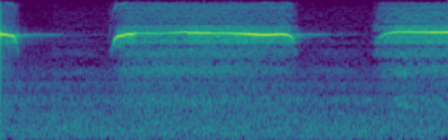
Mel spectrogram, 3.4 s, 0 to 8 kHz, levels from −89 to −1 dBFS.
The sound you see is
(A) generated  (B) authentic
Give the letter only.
B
